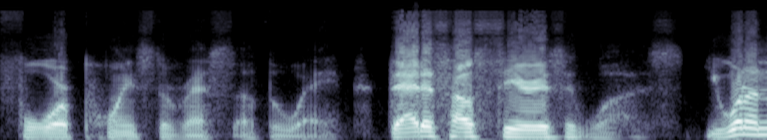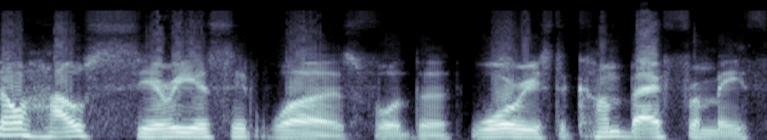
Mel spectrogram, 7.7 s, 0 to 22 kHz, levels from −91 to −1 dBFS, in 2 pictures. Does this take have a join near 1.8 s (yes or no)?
yes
